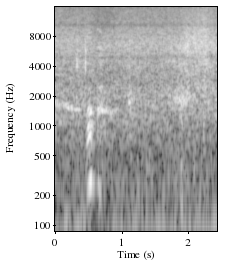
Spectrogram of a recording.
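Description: A pug whining faintly: one long high note that trails off just after the start, then a shorter one about half a second in, otherwise near silence.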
